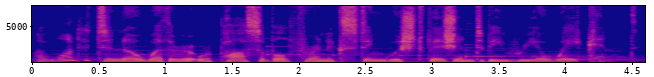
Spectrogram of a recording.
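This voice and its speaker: A man playing a calm, reflective young wandering samurai in a video game, speaking in measured, formal, poetic phrases. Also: on the high side, natural voice. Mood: calm, thoughtful. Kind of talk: video game story dialogue and narration. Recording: music behind the voice.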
